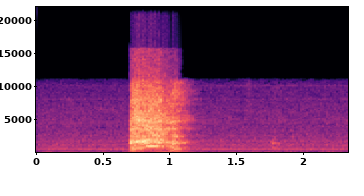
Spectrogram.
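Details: FEES (flexible endoscopic evaluation of swallowing) recording: laryngeal penetration with both liquid (water) and solid (cracker) boluses; a single forceful cough clears water that entered the airway entrance during swallowing, a protective response to laryngeal penetration.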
